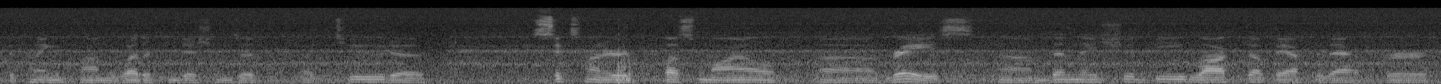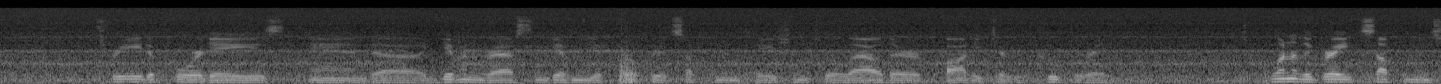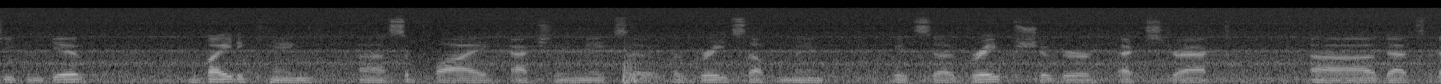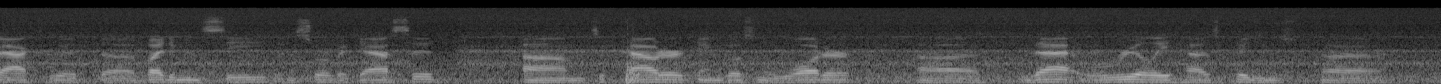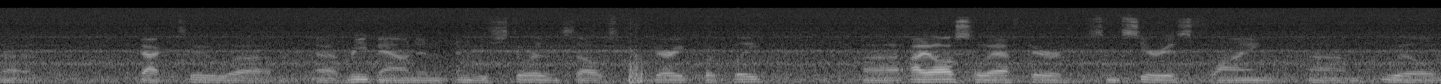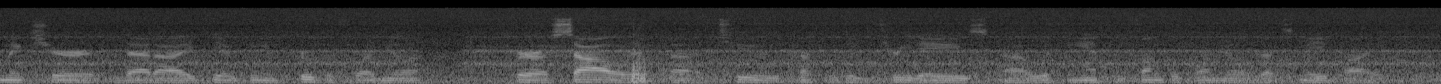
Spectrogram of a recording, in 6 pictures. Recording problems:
wrong speed, natural pitch; too slow; 0.6 times normal speed
echo of what is said; faint; throughout; 330 ms later, 25 dB below the speech
hiss; loud; throughout; 3 dB below the speech

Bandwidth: 14.5 kHz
